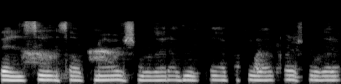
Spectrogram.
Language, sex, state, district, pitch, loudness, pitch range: Hindi, female, Bihar, Muzaffarpur, 195 Hz, -18 LUFS, 195-205 Hz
